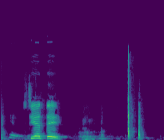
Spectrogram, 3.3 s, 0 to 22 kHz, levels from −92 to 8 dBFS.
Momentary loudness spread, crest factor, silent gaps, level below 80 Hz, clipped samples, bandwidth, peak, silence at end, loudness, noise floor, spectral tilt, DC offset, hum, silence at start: 26 LU; 18 dB; none; -74 dBFS; under 0.1%; 14.5 kHz; -2 dBFS; 0.5 s; -17 LUFS; -57 dBFS; -3 dB/octave; under 0.1%; none; 0.2 s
